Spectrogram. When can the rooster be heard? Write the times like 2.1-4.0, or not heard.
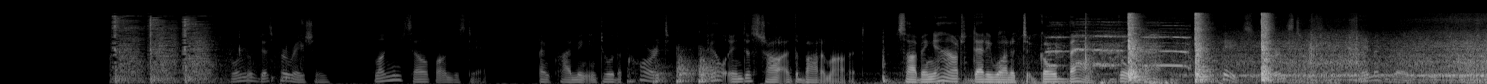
9.9-11.9.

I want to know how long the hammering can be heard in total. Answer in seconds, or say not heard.
4 s.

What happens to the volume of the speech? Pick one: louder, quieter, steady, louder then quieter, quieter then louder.
louder then quieter.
